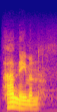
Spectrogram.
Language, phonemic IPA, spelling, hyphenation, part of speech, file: Dutch, /ˈaːˌneːmə(n)/, aannemen, aan‧ne‧men, verb, Nl-aannemen.ogg
- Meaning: 1. to take 2. to accept 3. to adopt 4. to assume 5. to engage (for a job)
